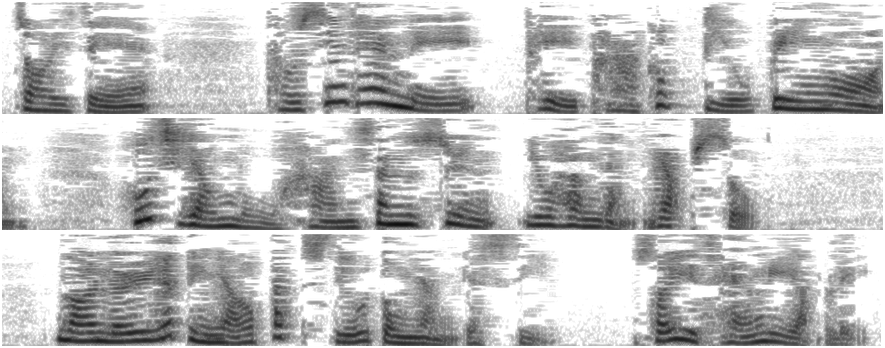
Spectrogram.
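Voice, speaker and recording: Stately empress dowager, Cantonese radio drama: slow, formal, commanding yet compassionate, widely varied intonation. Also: female voice, lowish voice, sing-song, a little mellow, breathy edge, dry recording, exaggerated voice. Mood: kindly, probing. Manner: formal, imperious, deliberate. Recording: music behind the voice.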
